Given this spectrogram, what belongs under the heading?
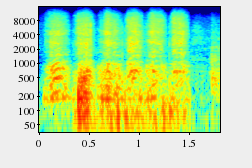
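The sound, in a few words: hand saw cutting large piece of firewood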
